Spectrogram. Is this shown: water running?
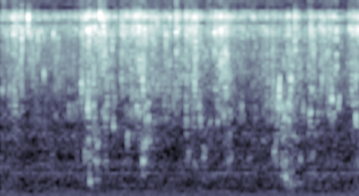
yes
